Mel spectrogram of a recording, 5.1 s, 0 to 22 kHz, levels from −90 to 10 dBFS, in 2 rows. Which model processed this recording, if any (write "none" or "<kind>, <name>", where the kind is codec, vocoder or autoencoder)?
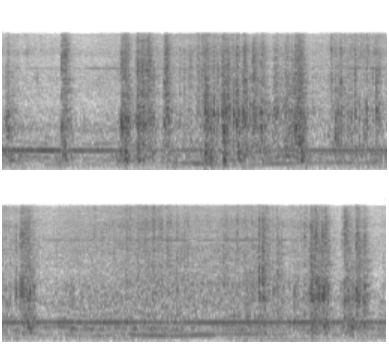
none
